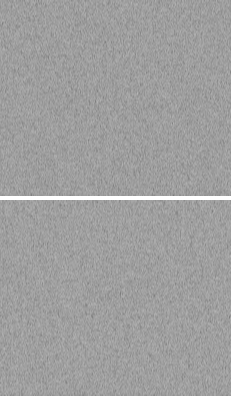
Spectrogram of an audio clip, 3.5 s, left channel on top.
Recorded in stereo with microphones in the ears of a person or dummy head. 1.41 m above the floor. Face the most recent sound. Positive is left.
No sound to turn to.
